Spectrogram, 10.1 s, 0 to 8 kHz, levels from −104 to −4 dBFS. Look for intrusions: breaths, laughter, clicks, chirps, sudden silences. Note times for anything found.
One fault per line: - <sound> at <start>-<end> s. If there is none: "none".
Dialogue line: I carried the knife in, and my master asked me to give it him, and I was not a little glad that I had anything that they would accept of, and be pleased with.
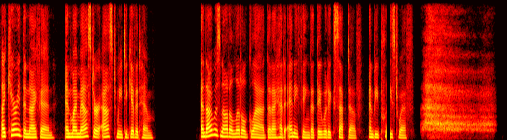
- dropout at 7.7-7.8 s
- sigh at 8.4-10.0 s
